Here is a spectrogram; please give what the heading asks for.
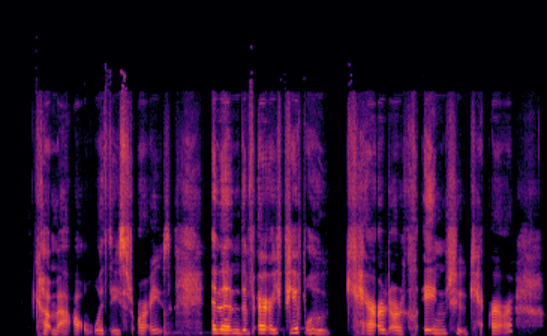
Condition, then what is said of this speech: Spasmodic dysphonia. So I think what you're asking is for me to talk a little bit about my vocal issues.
